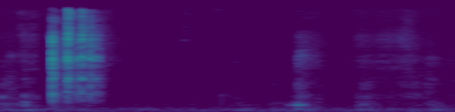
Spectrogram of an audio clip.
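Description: Small hard plastic Lego pieces clattering briefly, a short clicking rattle about a quarter-second in, then a faint tap about a second later.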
